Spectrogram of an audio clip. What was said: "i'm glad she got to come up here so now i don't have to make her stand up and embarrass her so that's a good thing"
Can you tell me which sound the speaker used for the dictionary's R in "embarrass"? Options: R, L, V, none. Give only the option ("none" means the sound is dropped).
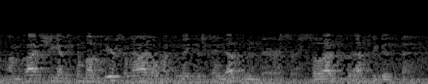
R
